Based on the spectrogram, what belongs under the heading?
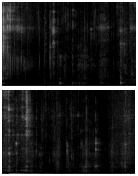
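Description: Close-miked chewing of Hot Cheeto-crusted food, with scattered small crunches and mouth clicks. A dull low thump comes about three seconds in.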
